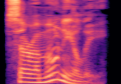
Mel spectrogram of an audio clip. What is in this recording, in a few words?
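"ceremonially", British English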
